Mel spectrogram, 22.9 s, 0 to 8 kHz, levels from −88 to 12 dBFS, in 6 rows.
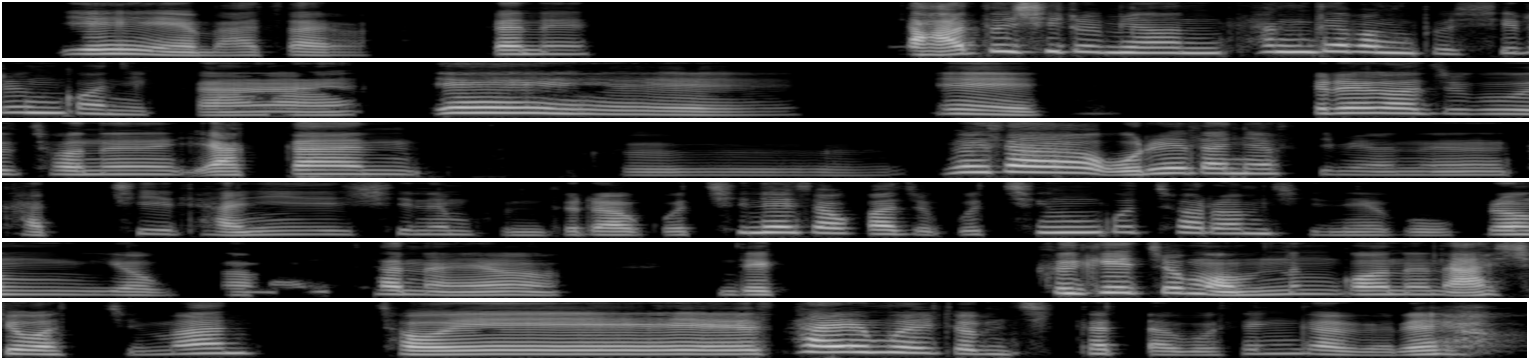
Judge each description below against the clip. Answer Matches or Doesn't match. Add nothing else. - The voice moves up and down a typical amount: Doesn't match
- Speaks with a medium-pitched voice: Doesn't match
